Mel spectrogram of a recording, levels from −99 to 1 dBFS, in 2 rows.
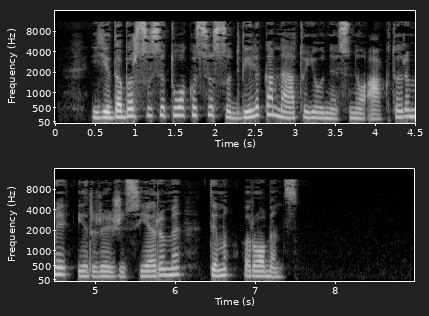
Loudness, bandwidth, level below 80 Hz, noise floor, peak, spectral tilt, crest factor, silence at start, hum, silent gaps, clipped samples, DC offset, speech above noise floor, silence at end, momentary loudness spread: -24 LUFS; 12 kHz; -62 dBFS; -78 dBFS; -6 dBFS; -4.5 dB/octave; 20 dB; 0.5 s; none; none; under 0.1%; under 0.1%; 54 dB; 1.45 s; 10 LU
